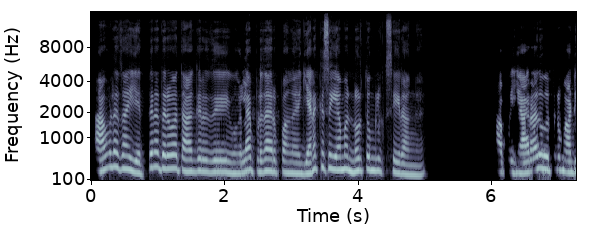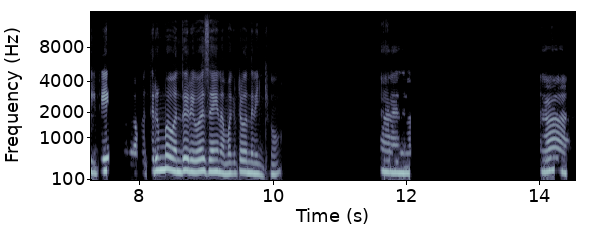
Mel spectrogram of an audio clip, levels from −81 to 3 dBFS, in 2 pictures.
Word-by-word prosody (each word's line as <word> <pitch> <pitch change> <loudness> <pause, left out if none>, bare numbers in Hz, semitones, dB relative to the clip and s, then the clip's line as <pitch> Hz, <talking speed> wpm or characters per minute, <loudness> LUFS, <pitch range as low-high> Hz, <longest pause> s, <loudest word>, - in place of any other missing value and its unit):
அவ்வளதான், 265 +1 +2
எத்தன 290 - -1
தடவ 270 0 +4
தாங்கறது? 215 -1 +1 0.2
இவுங்கலாம் 195 +5 0
இப்டிதான் 220 +1 +2
இருப்பாங்க. 200 -2 -2 0.2
எனக்கு 255 +7 0
செய்யாம 255 -1 +3
இன்னொருத்தவங்களுக்கு 230 0 0
செய்றாங்க 175 -5 -1 1.2
அப்பிடி 205 0 -5
யாராவது 225 +8 +3
ஒருத்தர் 245 -1 -1
மாட்டிக்கிட்டே 205 +2 +1
இருப்பாங்க. 295 -8 -16
திரும்ப 240 +3 +2
வந்து 215 +2 +1
ரிவர்ஸ் 220 +1 0
ஆயி 215 -1 0
நம்ம 185 0 -3
கிட்ட 200 +3 -7
வந்து 195 -2 -1
நிக்கும். 175 +4 -10 1.5
ஆ, - - -5 0.2
அதலாம். 190 0 -2 2.0
ஆ. 220 -1 -2
220 Hz, 110 wpm, -23 LUFS, 195-245 Hz, 2.0 s, தடவ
